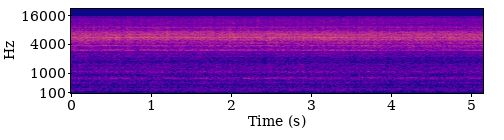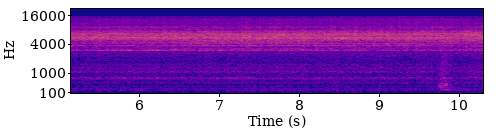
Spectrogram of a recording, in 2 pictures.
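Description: Steady, high-pitched hiss from a pneumatic agarbatti (incense-stick) making machine, with a faint steady hum beneath it.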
